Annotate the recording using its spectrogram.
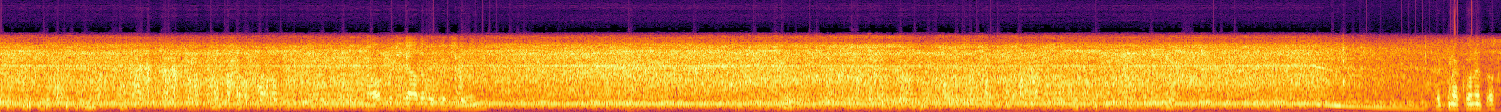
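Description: An electric air blower hums loudly and steadily, then winds down.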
